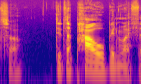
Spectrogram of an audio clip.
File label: "pawb", Welsh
